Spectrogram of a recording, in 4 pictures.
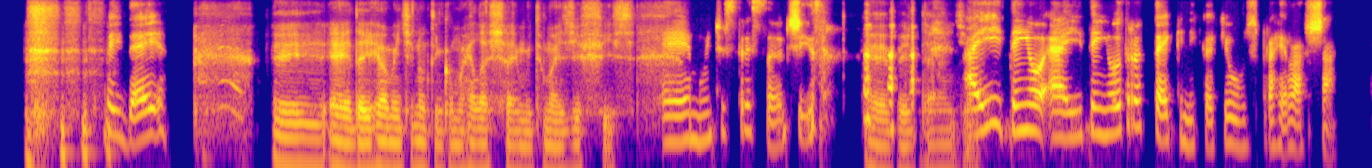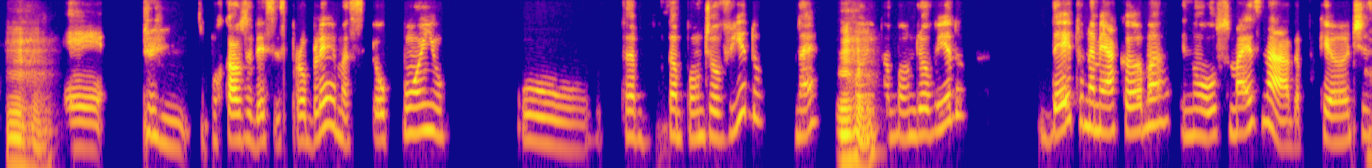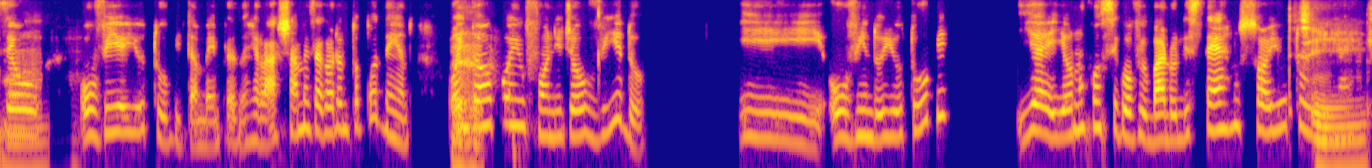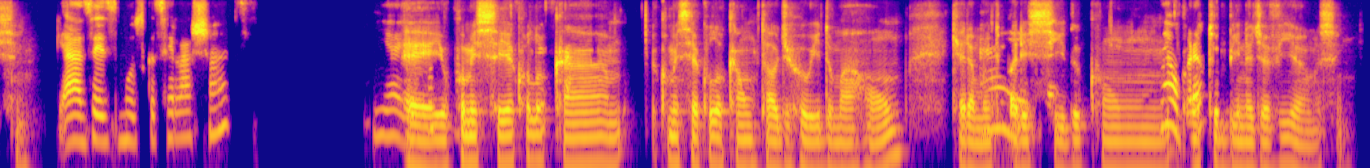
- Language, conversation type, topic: Portuguese, unstructured, Qual é a sua maneira favorita de relaxar após um dia estressante?
- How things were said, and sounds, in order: laugh; tapping; laugh; throat clearing; unintelligible speech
